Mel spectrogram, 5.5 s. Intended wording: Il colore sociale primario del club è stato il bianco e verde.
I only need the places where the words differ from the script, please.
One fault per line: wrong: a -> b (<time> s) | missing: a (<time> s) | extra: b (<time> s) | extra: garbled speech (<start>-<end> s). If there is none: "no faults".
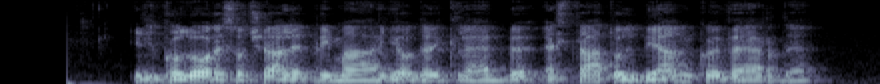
no faults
